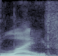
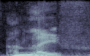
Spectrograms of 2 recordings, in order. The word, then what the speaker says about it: Leif: But I think it's actually pronounced Life. I may not. Leif. It is Leif? I heard Leif. We started with Leaf, and then I think it is Leif. I think the correct pronunciation of that part of the world then was Leif, but it's Leif, just for the record, Erickson.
